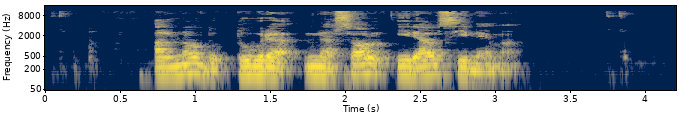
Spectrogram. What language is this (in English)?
Catalan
